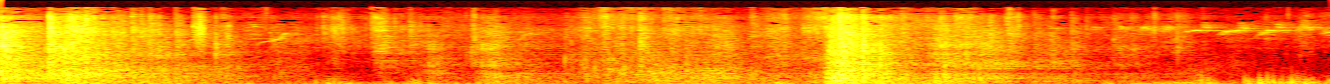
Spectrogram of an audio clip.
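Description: Sliding bolt on a wrought-iron gate clacking as it is drawn, then a second loud metal clank about four seconds in as the gate is handled, with small rattles in between.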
